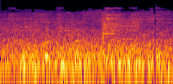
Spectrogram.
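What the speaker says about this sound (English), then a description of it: "That's a train." A train rumbles steadily past at close range, a dense continuous roar of wheels and cars.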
